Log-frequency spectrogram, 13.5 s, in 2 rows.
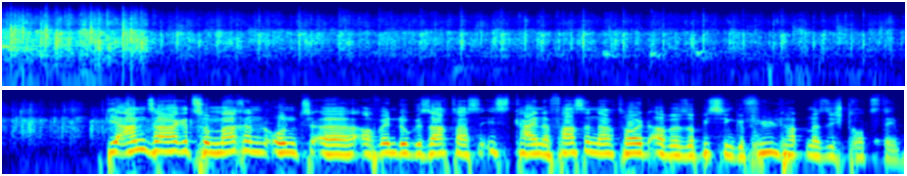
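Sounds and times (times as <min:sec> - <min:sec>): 
audience applause: 0:00.0 - 0:08.2
speech: 0:07.6 - 0:13.5.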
